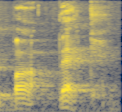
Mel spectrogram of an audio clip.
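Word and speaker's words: Baek: During that time, one of the things Master Beck, B-A-E-K, again, Beck would be German pronunciation, Bach, repeatedly told me, what he repeatedly told me was a story about his days in public service.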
